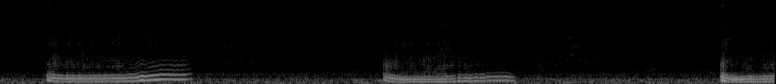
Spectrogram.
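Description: Loud, droning snores on each breath, roughly every three seconds, with quiet pauses between; a sleeping cat snoring.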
